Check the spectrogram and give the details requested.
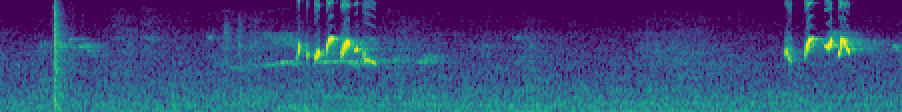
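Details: Red-whiskered bulbul song used to teach young birds long multi-note songs: a sharp click, then two fast whistled phrases about five seconds apart, each five or six bright chirps.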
